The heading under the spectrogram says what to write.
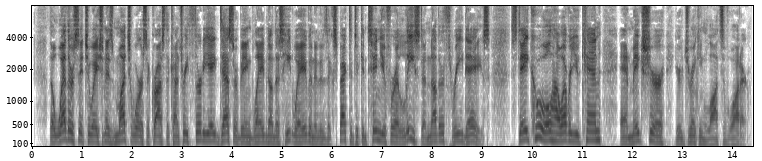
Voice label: Heat Wave M, Broadcast, weather, male weather report, heat/humidity health advisory with death; heat/humidity health advisory with deaths reported, news (human voice speaking)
